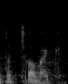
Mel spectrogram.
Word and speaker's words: Potomac: por Washington DC se llama Potomac que se pronuncia Potomac OK Bueno un señor de mu buena intuición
